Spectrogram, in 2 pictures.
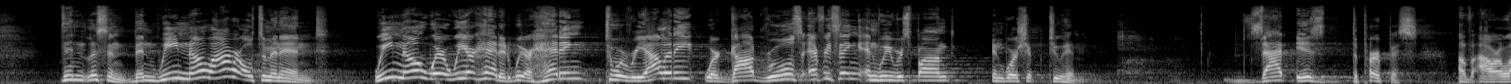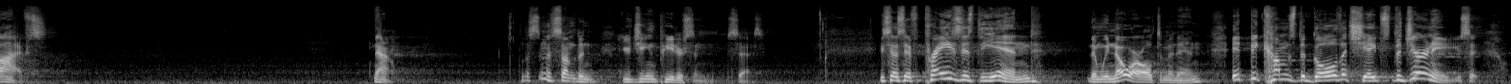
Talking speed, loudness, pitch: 135 wpm, -18 LUFS, 180 Hz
